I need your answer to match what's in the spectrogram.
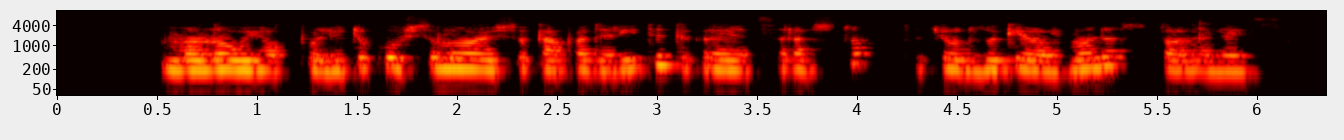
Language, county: Lithuanian, Vilnius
